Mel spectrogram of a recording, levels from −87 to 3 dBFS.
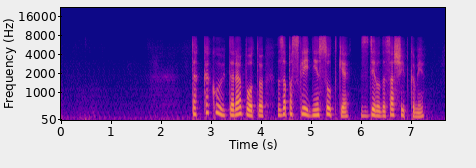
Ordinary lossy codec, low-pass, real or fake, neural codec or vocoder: none; none; fake; codec, 16 kHz, 0.3 kbps, FocalCodec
